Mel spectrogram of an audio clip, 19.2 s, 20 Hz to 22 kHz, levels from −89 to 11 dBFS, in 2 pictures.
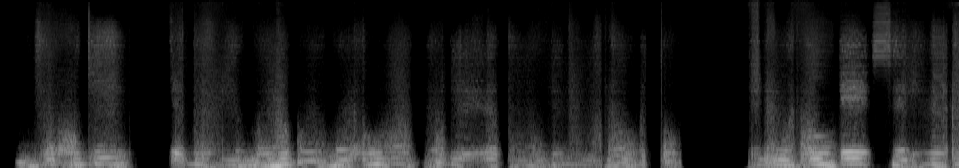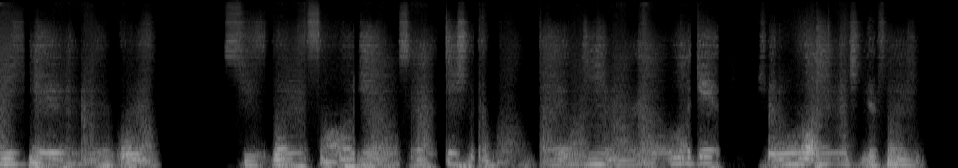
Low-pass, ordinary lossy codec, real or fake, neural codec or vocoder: none; none; fake; codec, 44.1 kHz, 0.9 kbps, DAC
